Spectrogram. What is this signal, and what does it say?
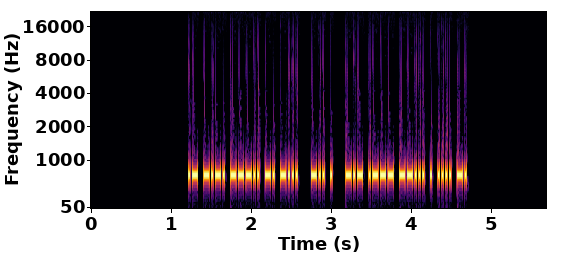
Morse code, heard as a keyed tone, about 52 wpm, 700 Hz. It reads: AC8NB DE KJ7EHN
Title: USA Callsign DE Callsign 50wpm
